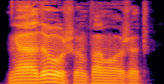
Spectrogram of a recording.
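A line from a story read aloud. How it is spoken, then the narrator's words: Plain. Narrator (Russian): ответил Грейс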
